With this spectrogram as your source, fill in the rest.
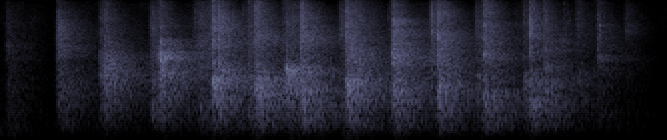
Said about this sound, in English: And a round of applause, everyone,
